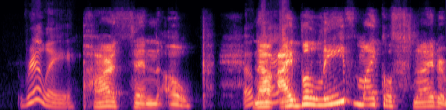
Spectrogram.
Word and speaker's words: Parthenope: these movies yeah this next one is called paropy actually it's oh God actually it's pronounced parthenope really parthan op now I believe Michael Snider might have reviewed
